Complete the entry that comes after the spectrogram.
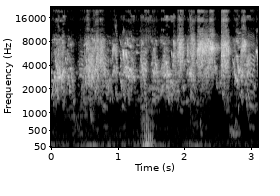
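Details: Brief, unbroken wash of high, overlapping finch twittering, with one low thump in the middle.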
